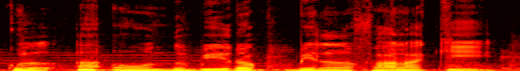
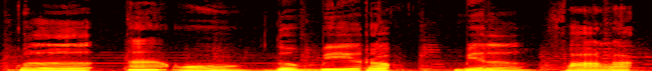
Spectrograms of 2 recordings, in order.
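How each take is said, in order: First: The last word ends with a full vowel. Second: The last word ends on a bounced q sound. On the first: It is read as written, without stopping. "Tulisannya Al-Falaki" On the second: The reader stops at the end of the verse. "kalau diwakafkan ketika kita berhenti"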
